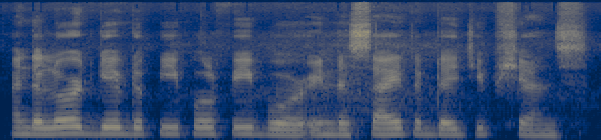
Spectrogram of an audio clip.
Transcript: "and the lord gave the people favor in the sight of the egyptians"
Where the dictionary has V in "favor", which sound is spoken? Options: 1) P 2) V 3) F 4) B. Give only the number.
4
